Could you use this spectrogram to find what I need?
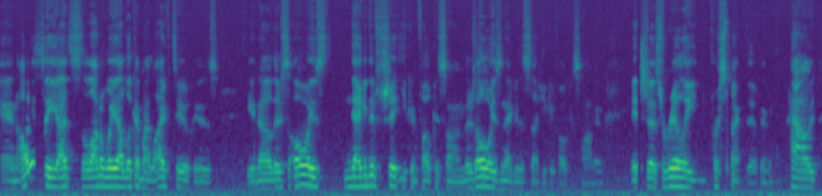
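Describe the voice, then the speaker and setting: Energetic in tone, a man speaks at a fairly quick pace with big swings in loudness. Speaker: gaming streamer. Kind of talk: casual podcast chat. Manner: loud, energetic.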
